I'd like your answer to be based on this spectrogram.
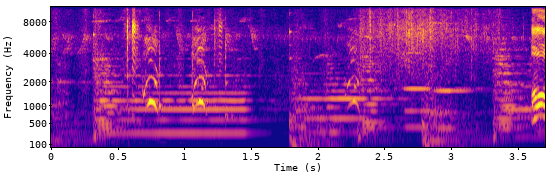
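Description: A cartoon dog from the animated series Fireman Sam gives a few short yips and whining whimpers, close and fairly loud, spaced across a few seconds with brief pauses.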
